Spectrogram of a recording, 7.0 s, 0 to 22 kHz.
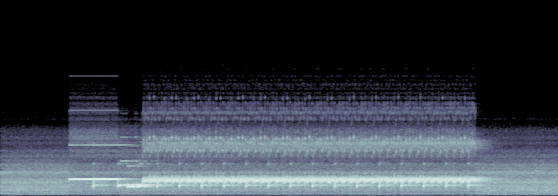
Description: SSTV (slow-scan television), Scottie S2, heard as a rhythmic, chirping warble, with radio static and room echo.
